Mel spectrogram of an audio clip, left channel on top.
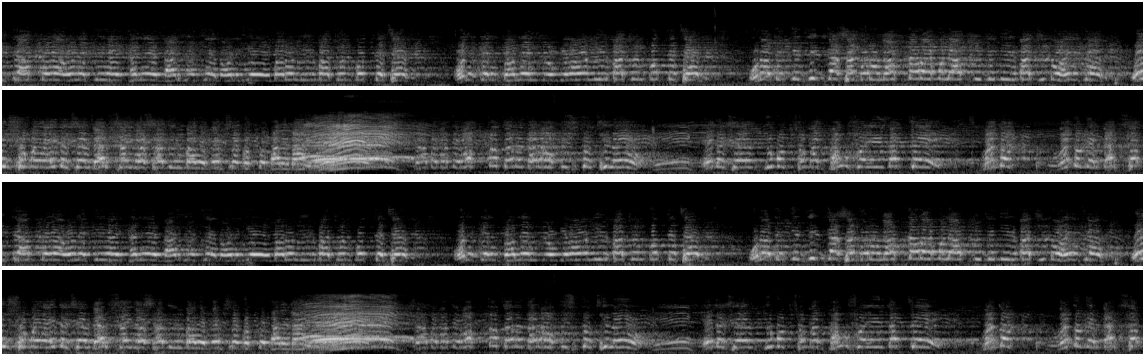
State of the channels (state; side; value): normal; both; correlation 0.30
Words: আপনারা অনেকে এখানে দাঁড়িয়েছেন, অনেকে এবারও নির্বাচন করতেছেন, অনেকের দলের লোকেরাও নির্বাচন করতেছেন। ওনাদেরকে জিজ্ঞাসা করুন, আপনারা বলে আপনি যে নির্বাচিত হয়েছেন, ওই সময় এই দেশের ব্যবসায়ীরা স্বাধীনভাবে ব্যবসা করতে পারে না। তাদের অত্যাচারে তারা অতিষ্ঠ ছিল। এদেশের যুবক সমাজ ধ্বংস হয়ে যাচ্ছে। মাদকের ব্যবসা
